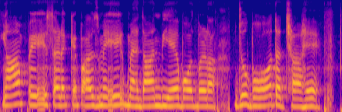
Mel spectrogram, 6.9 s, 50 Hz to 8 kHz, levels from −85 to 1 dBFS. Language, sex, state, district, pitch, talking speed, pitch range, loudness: Hindi, female, Rajasthan, Jaipur, 230 Hz, 140 wpm, 215-245 Hz, -15 LUFS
